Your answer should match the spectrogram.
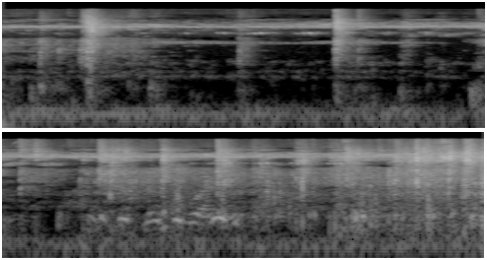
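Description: A few sharp knocks of a harvesting chisel (dodos) chopping at the base of a low oil palm's fruit bunch, which is stuck in the fronds, over a steady chirring of insects.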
